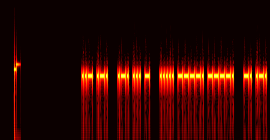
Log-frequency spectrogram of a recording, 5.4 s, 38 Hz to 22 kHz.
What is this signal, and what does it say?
Morse code, heard as a keyed tone, about 37 wpm, 700 Hz. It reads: UR RST 599 NR
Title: Practice QSO - Exchange 1 - Beginning - 40wpm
